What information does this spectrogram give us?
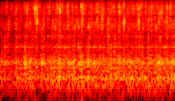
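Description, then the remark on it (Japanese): A pressure cooker simmers on a portable cassette gas stove, stewing food, giving a steady, loud hissing rush with a fast, fluttering bubbling texture that never lets up. No one speaks. “圧力鍋を使ってこのガスコンロを使ってですねカセットコンロで煮込んでます”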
